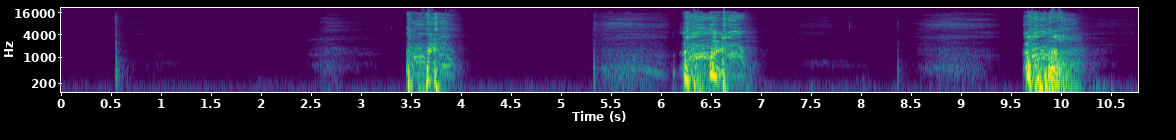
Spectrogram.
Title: me coughing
